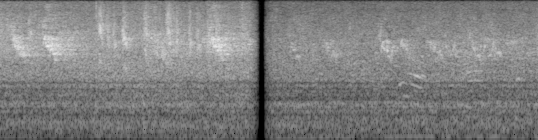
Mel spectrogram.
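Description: Small birds chirping repeatedly in short, falling calls over steady outdoor background noise. The sound drops out for an instant about two seconds in.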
